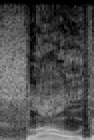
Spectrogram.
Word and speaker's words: Slough: It's Slough, the name of the town where The Office, the UK comedy, is based. But I've spoken to Moitra about this. He had no awareness of the place Slough.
